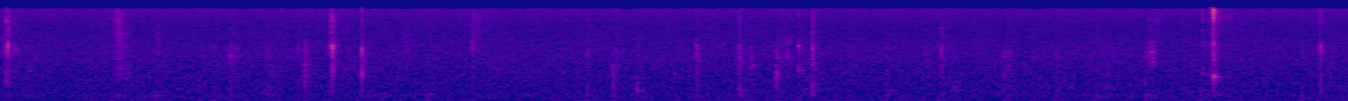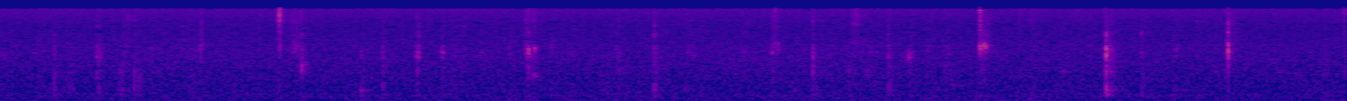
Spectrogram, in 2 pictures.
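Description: Faint chewing and biting into a chocolate-coated ice cream bar studded with nut pieces: irregular small crackles and clicks as the hard chocolate shell breaks.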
